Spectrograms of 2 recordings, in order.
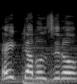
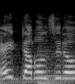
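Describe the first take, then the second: No difference in how they are said.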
